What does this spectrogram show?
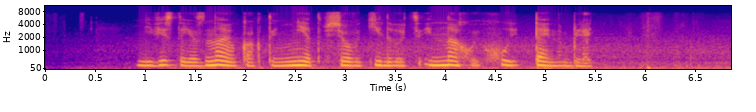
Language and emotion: Russian, angry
